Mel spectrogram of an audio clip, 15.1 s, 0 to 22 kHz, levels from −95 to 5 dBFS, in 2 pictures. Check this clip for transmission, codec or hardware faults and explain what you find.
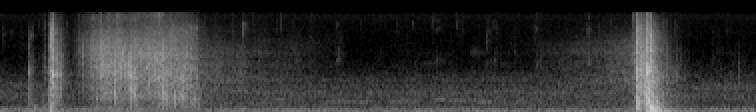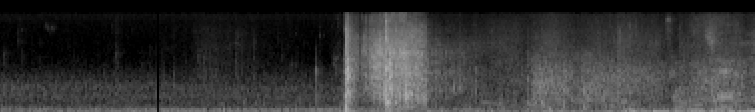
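Two kinds of fault are present: skipped compressed frames and blocks of digital silence.

Compressed frames skipped, at 3.48 s and 12.31 s: whole 26.1 ms frames never reached the output, roughly three frames (about 70 ms) at the first point and one (about 30 ms) at the second. The audio jumps forward by the length of the frames left out.

Block of digital silence, from 9.12 to 9.14 s and at 11.14 s: the output buffer was likely not filled in time, so samples were zeroed, 23.22 ms then 11.61 ms, which fits 1024- and 512-sample buffers. The sound drops abruptly to nothing and returns, a brief hole at 9.12 s and a tick or dip at 11.14 s.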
